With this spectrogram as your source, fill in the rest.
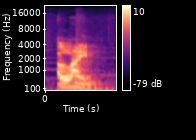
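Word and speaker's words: align: अगला एग्जाम्पल देखिए अलाइन, अलाइन, इसमें भी एन के पहले जी आया है तो जी को प्रोनाउंस नहीं करेंगे, इसलिए इसका सही उच्चारण होगा अलाइन, अलाइन।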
